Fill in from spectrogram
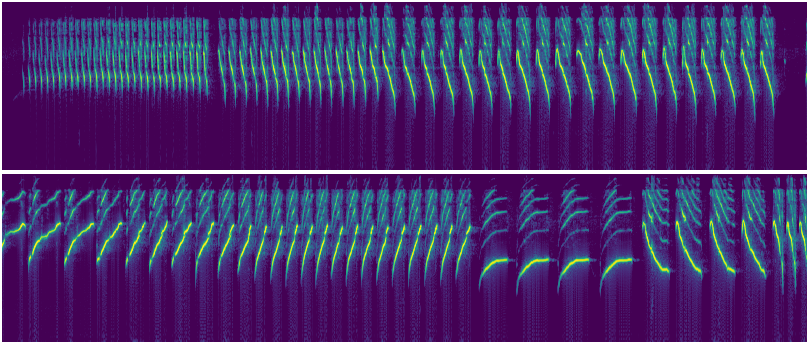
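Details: Energetic canary song lasting twelve seconds: a buzzy opening, long rapid trills of falling whistled notes broken by brief pauses, and a closing section of slower, lower swooping whistles mixed with quick notes.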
